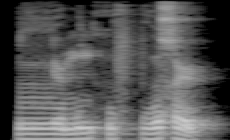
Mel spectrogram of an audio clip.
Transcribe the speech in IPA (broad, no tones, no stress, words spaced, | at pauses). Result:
lːə˞munhuf puχə˞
